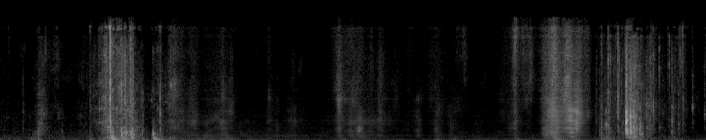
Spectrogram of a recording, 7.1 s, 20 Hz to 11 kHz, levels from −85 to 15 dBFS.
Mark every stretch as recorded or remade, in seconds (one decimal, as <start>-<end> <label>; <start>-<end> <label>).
0.0-1.7 recorded; 1.7-5.9 remade; 5.9-7.1 recorded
